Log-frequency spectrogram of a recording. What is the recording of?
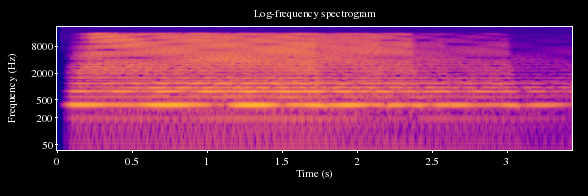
PsyG3space
Sci-Fi space style sound.
psy, sci-fi, drone, space, atmosphere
